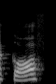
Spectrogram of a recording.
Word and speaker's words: calf: तो पहला वर्ड हमारा कॉफ है, तो इसमें L से पहले A आया है, देखिए CALF। That's why we should silent L। L को हम साइलेंट कर देंगे और कॉफ बोलेंगे। दूसरा ये सामन है जो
